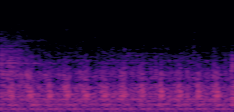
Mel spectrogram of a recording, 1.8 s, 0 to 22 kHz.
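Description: A John Deere X724 riding mower runs shortly after a cold start, its engine chugging at a steady, slightly rough pulse close by with no pauses, and with oil overfilled in the crankcase.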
